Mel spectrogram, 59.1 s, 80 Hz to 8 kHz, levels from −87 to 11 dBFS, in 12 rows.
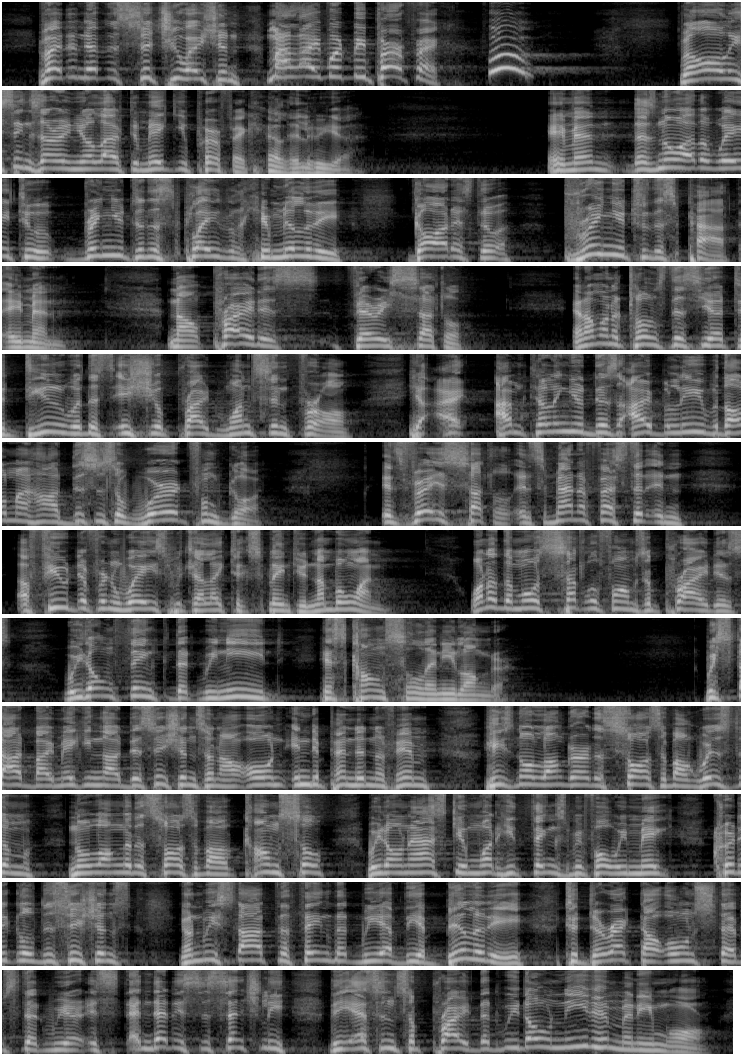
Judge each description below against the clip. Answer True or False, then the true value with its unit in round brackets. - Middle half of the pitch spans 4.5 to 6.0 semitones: False (3.7 semitones)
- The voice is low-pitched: False (200 Hz)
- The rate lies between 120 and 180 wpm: False (200 wpm)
